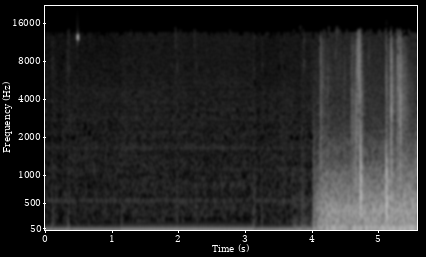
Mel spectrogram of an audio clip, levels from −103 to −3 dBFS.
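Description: DAB burbling at 0.48 to 0.51 s: bit errors from weak reception get past error correction into the MP2 data, producing short noise blips in individual sub-bands.

From 1.15 to 3.13 s, a doubled audio track: a dry full-band copy trails about 300 ms behind at about 5 dB lower, starting and stopping abruptly. It likely comes from a slower second capture path or an edit holding two offset copies.

DAB burbling returns at 3.27 to 3.41 s, with the same sub-band blips from uncorrected bit errors.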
